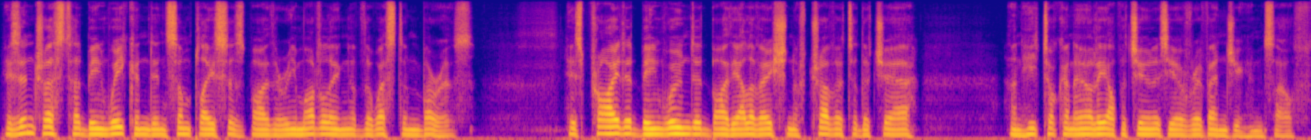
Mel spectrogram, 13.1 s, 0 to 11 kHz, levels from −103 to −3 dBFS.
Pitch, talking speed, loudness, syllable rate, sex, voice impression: 130 Hz, 170 wpm, -17 LUFS, 5.4 syllables/s, male, masculine, adult-like, tensed, slightly weak, soft, raspy, calm, friendly, reassuring, slightly unique, kind, modest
